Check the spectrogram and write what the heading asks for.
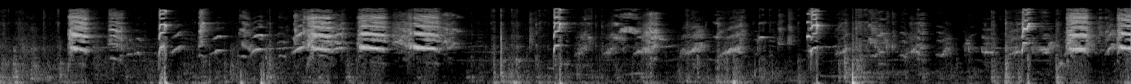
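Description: Peach-faced lovebirds chattering: repeated short, sharp high chirps and squeaks, some in quick runs, with a few light knocks in between.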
